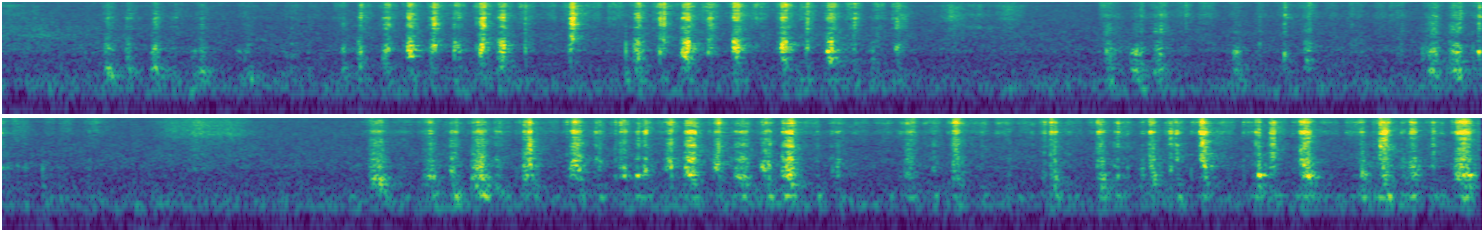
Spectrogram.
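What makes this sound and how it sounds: A wooden stylus scratches a dog figure into a flat, black, wax-coated scratch-art paper page. Quick dry scratching strokes come in bursts of rasping, papery friction centered in the mid-range with a bright edge. Brief quiet pauses separate the bursts, and the strokes grow denser and louder toward the end.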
